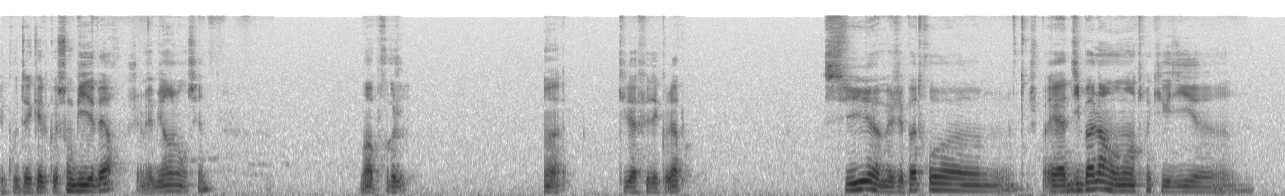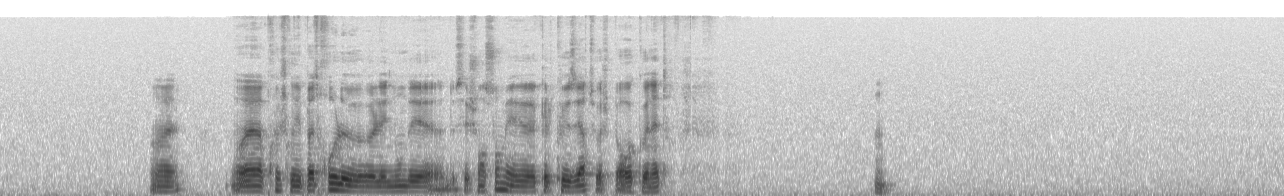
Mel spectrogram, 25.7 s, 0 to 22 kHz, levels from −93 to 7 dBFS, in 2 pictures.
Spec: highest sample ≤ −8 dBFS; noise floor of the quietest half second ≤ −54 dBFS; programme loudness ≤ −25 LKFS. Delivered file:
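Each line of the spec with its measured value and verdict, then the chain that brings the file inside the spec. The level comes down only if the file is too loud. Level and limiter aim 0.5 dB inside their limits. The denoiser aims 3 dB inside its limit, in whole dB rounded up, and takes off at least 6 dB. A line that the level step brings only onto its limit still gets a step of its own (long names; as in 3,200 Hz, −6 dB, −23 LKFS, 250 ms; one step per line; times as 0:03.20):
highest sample −5.0 dBFS: out of spec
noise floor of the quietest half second −51 dBFS: out of spec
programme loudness −20.0 LKFS: out of spec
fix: level −5.5 dB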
